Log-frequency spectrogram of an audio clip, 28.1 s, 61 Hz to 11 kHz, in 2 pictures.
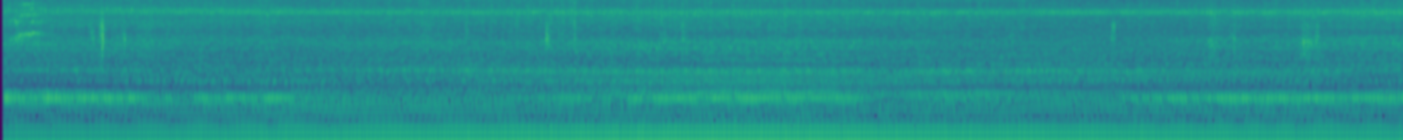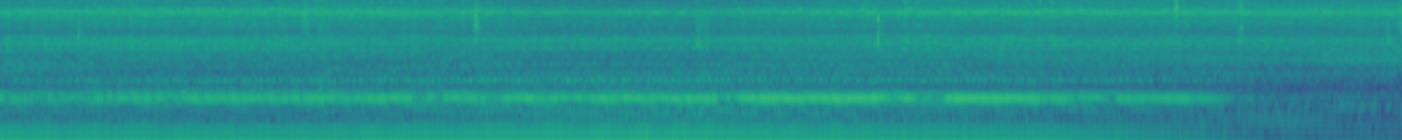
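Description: BMW X3 M40i's turbocharged 3.0-litre inline-six idling steadily, a deep rumble with a steady hum over it; it drops away about two seconds before the end.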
